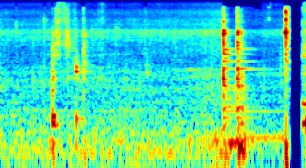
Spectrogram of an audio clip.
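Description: Garlic, ginger and cumin pastes hit a hot frying pan with a quiet, steady sizzle, punctuated by a few clinks and scrapes of a spoon against the pan and one sharp knock near the end.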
